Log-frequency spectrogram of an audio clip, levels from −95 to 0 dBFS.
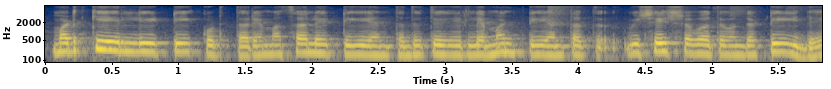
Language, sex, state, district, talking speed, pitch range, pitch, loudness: Kannada, female, Karnataka, Dakshina Kannada, 145 wpm, 160-195 Hz, 170 Hz, -16 LUFS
